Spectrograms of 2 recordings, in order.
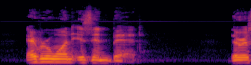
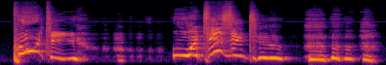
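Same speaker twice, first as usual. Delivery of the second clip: high, loud, very slow wail; distraught cry; 6 dB louder, much slower than usual. Acted. Missus Van Dan seeing her husband caught, distraught wail. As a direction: wail his pet name in dismay.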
